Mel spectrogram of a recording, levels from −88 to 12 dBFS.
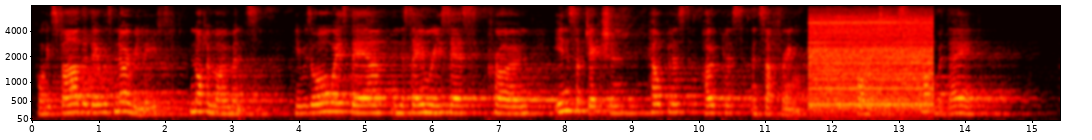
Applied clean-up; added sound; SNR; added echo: none; Domestic sounds, home sounds; -4 dB; reverberation time 2.4 s.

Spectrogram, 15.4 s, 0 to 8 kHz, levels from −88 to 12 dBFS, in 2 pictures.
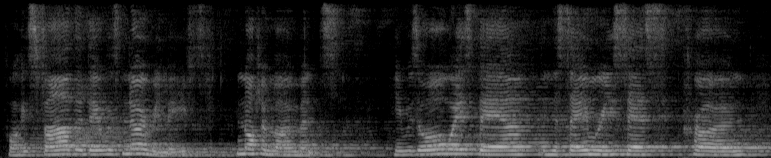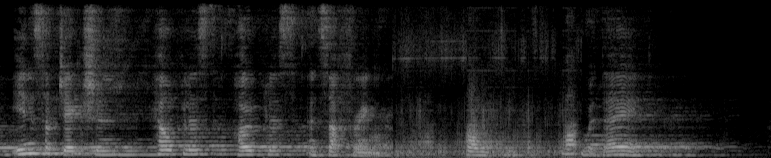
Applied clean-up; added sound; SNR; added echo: neural separator model SepFormer DNS4.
